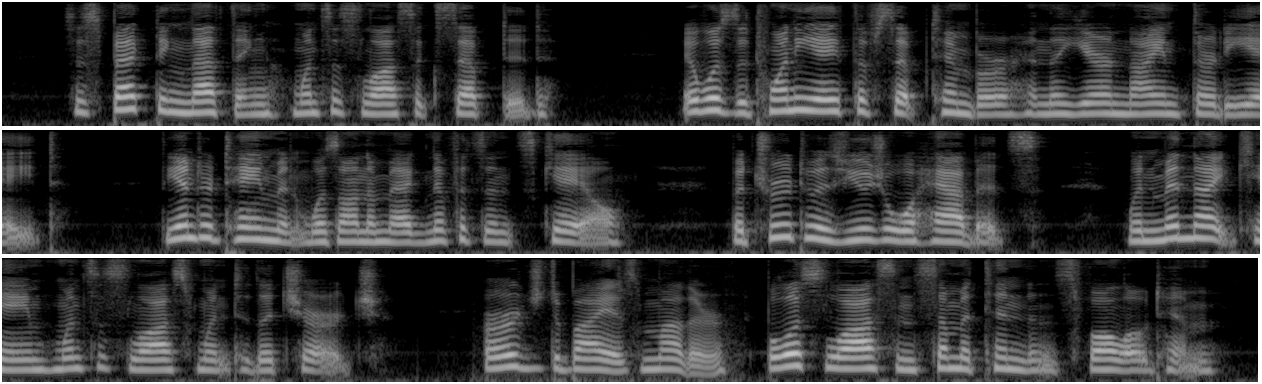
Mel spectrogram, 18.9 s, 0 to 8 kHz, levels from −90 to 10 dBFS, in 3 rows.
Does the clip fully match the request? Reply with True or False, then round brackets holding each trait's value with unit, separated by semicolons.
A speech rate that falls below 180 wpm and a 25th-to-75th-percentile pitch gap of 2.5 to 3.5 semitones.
True (150 wpm; 2.8 semitones)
